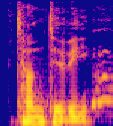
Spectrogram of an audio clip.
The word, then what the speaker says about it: Tantive: Tantive. Oh. But that's spelt with a Y. For some bizarre reason, he decided to spell it with an E, but still pronounce it the same.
